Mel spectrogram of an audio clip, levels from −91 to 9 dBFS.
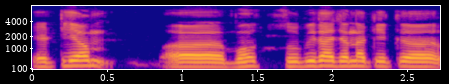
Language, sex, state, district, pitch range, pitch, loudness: Hindi, male, Chhattisgarh, Bastar, 165-190 Hz, 175 Hz, -14 LUFS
